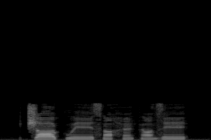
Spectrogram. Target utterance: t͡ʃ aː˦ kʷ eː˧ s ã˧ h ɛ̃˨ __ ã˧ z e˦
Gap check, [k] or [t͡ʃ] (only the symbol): k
